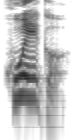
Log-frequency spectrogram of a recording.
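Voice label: "juego", Spanish, female; mekanta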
